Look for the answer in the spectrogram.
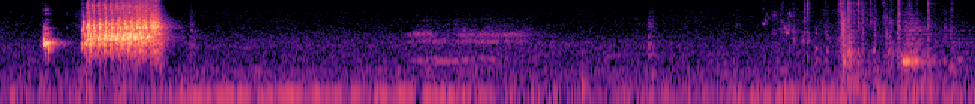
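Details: A male pet Japanese quail near his nest gives a short note, then a loud, harsh, rasping burst about half a second long; after a quiet stretch, a few clicks and knocks follow.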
